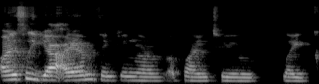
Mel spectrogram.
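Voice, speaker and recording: A woman with a normal speaking voice talks at medium pitch and a moderate pace, keeping her intonation fairly even. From Canada. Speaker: pre-med student. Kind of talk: casual chat.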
